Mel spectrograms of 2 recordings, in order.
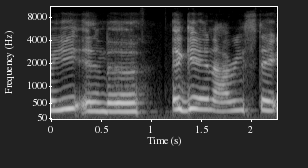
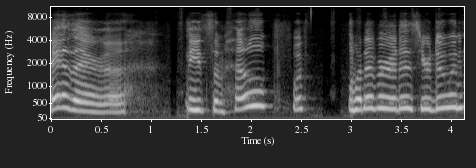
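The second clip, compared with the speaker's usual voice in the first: raised, carrying voice, speaking up. A man who was muttering to himself walks over to offer help, speaking up. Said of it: "speaks up".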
